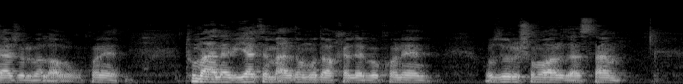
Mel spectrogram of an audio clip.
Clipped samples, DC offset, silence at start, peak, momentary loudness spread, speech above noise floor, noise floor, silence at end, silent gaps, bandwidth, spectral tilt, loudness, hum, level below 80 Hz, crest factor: under 0.1%; under 0.1%; 0 s; -4 dBFS; 9 LU; 27 dB; -49 dBFS; 0.25 s; none; 9.2 kHz; -7 dB/octave; -22 LUFS; none; -62 dBFS; 20 dB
